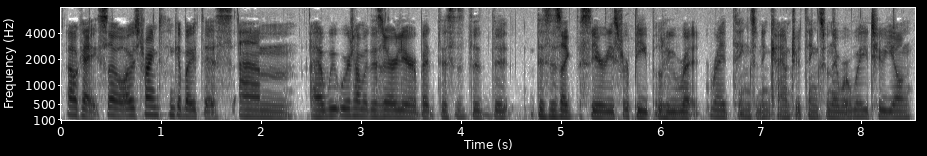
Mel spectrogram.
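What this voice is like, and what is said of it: Congested voice with a cold. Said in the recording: “With apologies for my terrible cold.”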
